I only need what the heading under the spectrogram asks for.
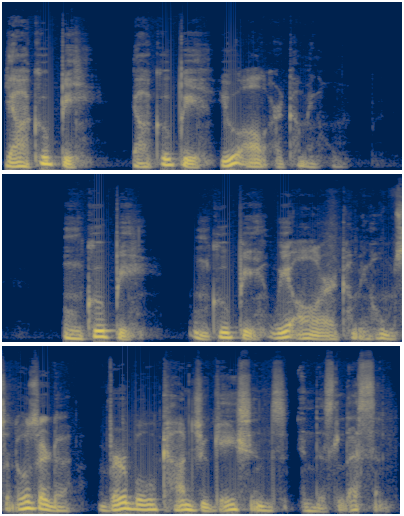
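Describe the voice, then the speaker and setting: A man teaching a language lesson on the radio, repeating each phrase twice in a slow, patient drill, with a dry folksy humor. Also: sits low, expressive, gravelly, dark tone, slightly rough.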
